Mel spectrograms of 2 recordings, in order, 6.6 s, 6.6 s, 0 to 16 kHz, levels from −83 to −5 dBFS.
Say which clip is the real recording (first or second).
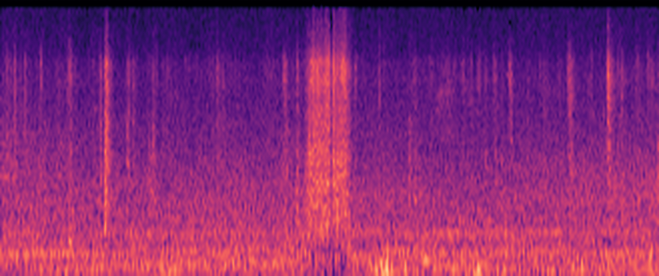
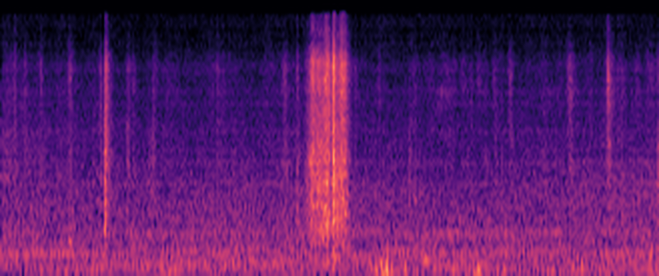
first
